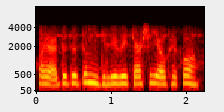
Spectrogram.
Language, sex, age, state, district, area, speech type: Manipuri, female, 18-30, Manipur, Senapati, urban, conversation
